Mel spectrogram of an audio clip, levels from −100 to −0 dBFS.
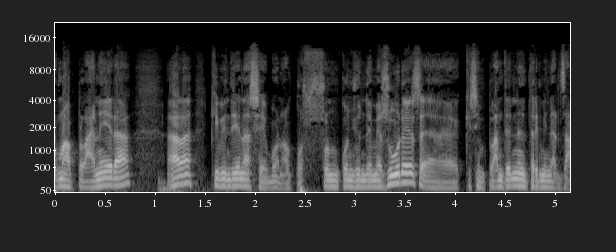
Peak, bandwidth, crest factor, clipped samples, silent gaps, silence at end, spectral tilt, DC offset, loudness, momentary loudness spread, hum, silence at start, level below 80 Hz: -20 dBFS; 14 kHz; 16 dB; under 0.1%; none; 0 s; -4.5 dB/octave; under 0.1%; -36 LUFS; 10 LU; none; 0 s; -60 dBFS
